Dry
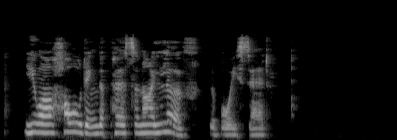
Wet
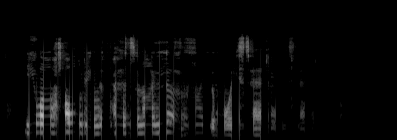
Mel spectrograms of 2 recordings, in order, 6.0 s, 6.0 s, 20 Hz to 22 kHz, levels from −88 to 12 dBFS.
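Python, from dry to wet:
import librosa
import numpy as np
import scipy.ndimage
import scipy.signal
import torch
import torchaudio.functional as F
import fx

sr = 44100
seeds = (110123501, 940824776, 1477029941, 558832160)

y = fx.peak_eq(x, sr, hz=3300.0, db=-11.0, octaves=1.8)
y = y + 10.0 ** (-23.5 / 20.0) * np.pad(y, (int(731 * sr / 1000.0), 0))[:len(y)]
y = fx.filter_lfo_highpass(y, sr, shape='square', hz=4.6, low_hz=620.0, high_hz=4400.0, q=2.2)
y = fx.high_shelf(y, sr, hz=2300.0, db=-3.5)
y = fx.level_steps(y, sr, step_db=20)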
